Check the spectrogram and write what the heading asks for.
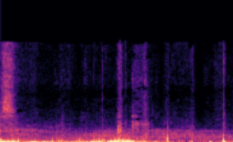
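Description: Handling noise of a phone's microphone as the phone is moved about and set down: low rumbling in the first second or so, then a few light knocks.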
